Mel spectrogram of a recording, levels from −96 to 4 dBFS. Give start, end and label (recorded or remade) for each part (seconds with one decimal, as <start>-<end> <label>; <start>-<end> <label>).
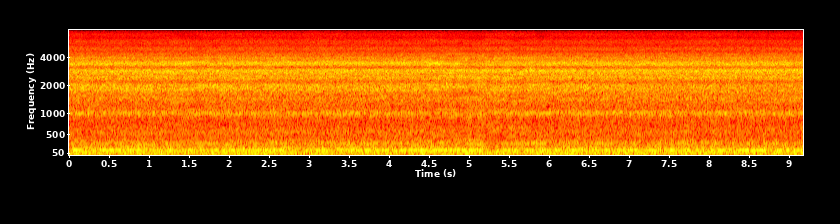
0.0-1.3 recorded; 1.3-1.9 remade; 1.9-4.4 recorded; 4.4-6.0 remade; 6.0-9.2 recorded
